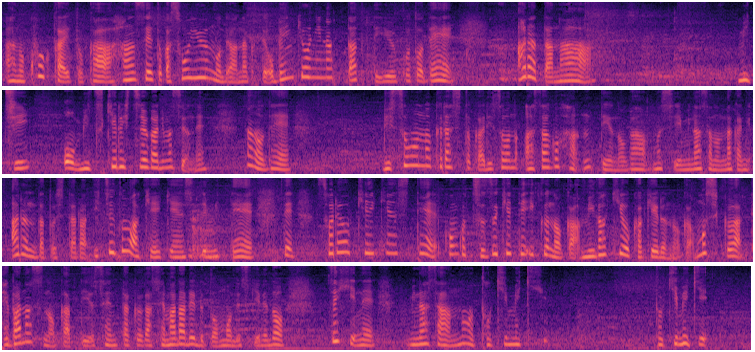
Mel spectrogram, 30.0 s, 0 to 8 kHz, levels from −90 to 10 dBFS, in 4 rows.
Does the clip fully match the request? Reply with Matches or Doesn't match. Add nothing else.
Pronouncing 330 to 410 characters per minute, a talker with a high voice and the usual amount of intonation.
Doesn't match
